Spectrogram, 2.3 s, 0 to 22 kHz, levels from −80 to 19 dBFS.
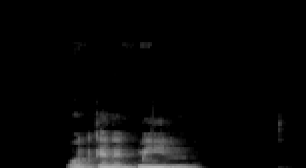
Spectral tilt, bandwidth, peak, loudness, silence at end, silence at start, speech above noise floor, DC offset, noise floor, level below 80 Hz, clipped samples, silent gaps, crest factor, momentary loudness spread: -9 dB/octave; 5 kHz; -4 dBFS; -19 LUFS; 0.8 s; 0.5 s; over 72 dB; under 0.1%; under -90 dBFS; -56 dBFS; under 0.1%; none; 16 dB; 11 LU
